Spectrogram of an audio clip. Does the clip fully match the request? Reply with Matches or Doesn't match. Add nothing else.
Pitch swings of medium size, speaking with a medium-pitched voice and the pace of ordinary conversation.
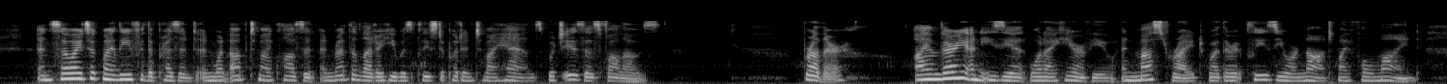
Doesn't match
